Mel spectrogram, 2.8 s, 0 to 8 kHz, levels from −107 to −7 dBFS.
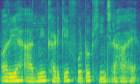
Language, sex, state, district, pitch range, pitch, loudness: Hindi, male, Karnataka, Bangalore, 115-140 Hz, 125 Hz, -17 LUFS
